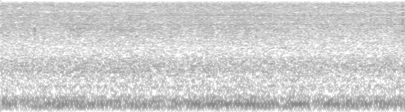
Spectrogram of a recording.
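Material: Nothing is struck.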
